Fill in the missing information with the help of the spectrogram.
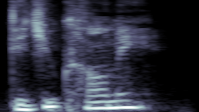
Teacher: if we stress you we're asking if the person was the one who called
